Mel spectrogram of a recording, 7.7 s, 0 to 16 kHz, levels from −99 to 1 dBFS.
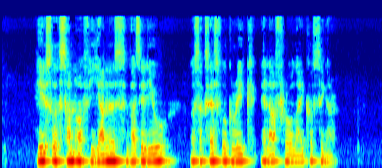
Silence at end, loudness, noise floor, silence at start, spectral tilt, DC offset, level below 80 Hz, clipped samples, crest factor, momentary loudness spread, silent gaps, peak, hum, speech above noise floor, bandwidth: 1 s; -20 LUFS; -70 dBFS; 0.75 s; -7 dB/octave; under 0.1%; -50 dBFS; under 0.1%; 16 dB; 13 LU; none; -4 dBFS; none; 52 dB; 11.5 kHz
